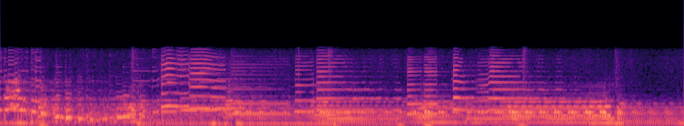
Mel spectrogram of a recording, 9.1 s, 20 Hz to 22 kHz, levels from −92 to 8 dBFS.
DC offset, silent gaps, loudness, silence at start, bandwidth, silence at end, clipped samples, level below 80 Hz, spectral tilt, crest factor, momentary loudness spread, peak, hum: under 0.1%; none; -23 LUFS; 0 s; 5.6 kHz; 0 s; under 0.1%; -36 dBFS; -6 dB/octave; 16 dB; 8 LU; -6 dBFS; none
